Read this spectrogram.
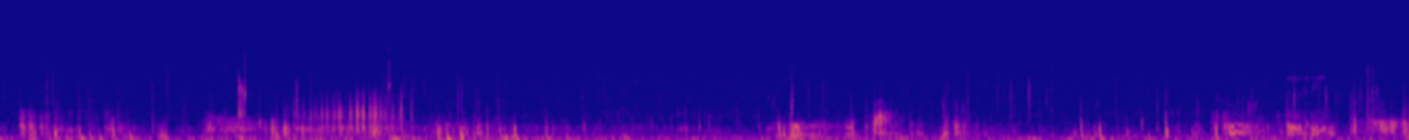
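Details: Stomach growling (borborygmi) after drinking Coke with Mentos: gurgling, bubbling rumbles with irregular squelches and pops.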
